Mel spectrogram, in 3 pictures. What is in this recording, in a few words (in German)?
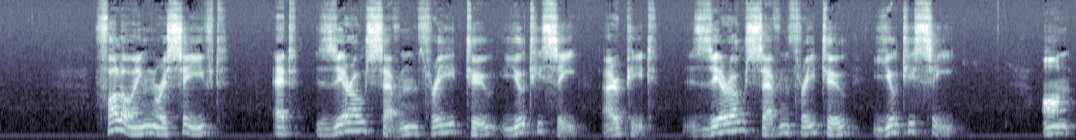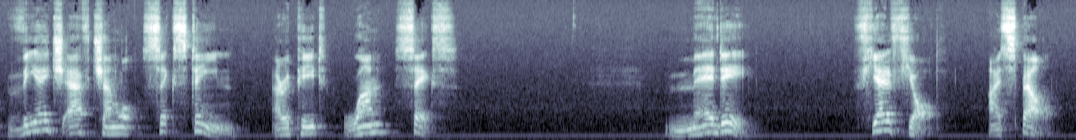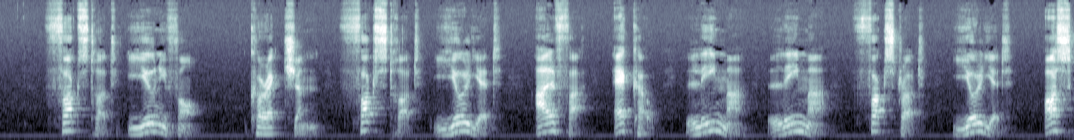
Seefunktext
